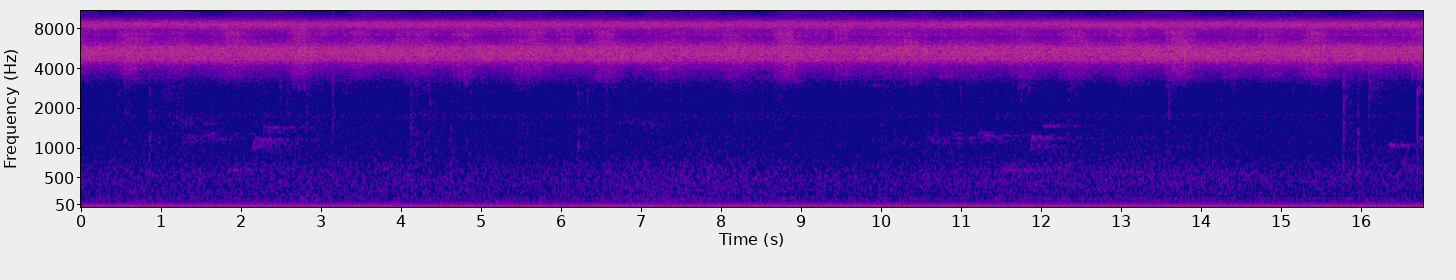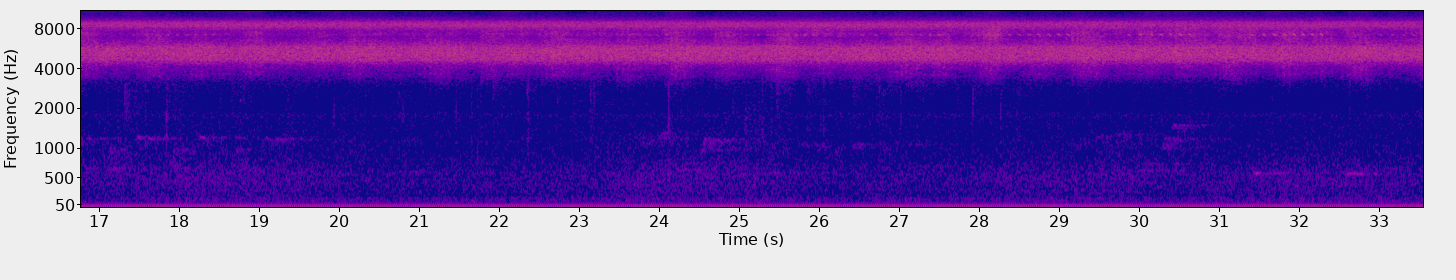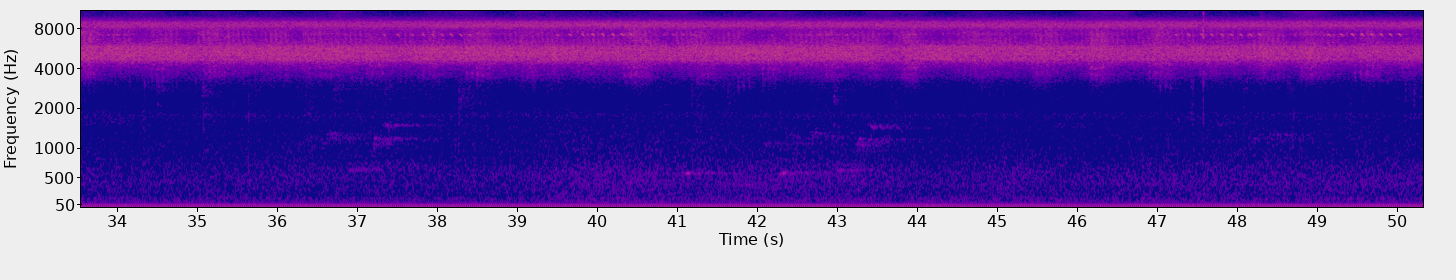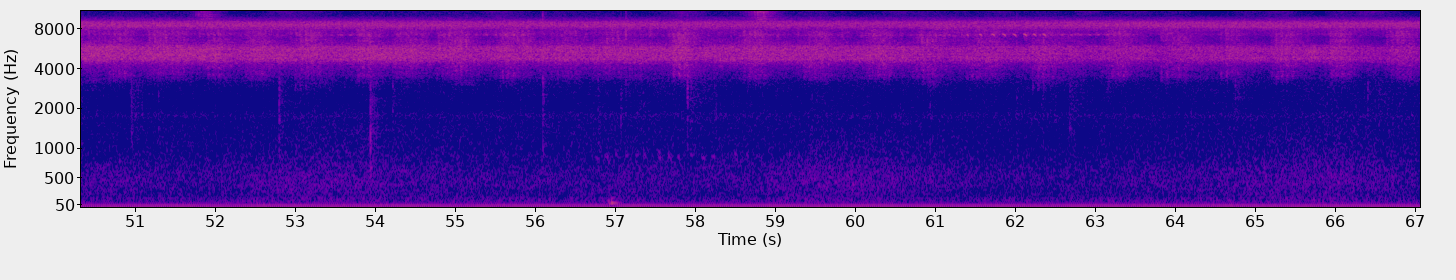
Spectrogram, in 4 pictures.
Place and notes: {"title": "Daintree National Park, QLD, Australia - evening at the bottom of mount sorrow", "date": "2014-01-02 18:20:00", "description": "recorded just as night was beginning. this was very close to the infamous bloomfield track and occasionally you can hear cars driving against the dirt road. walking along this road was very unpleasant as you would very quickly become covered in dust, and the leaves of the trees in the surrounding rainforest were also covered.\nrecorded with an AT BP4025 into an Olympus LS-100.", "latitude": "-16.08", "longitude": "145.46", "altitude": "95", "timezone": "Australia/Brisbane"}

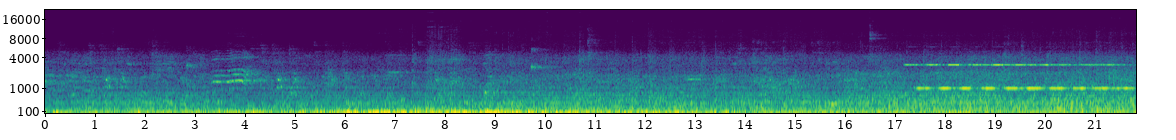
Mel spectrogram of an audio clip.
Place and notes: {"title": "Chiayi Station, Taibao City, Taiwan - In the station hall", "date": "2016-02-12 19:50:00", "description": "In the station hall", "latitude": "23.46", "longitude": "120.32", "altitude": "14", "timezone": "Asia/Taipei"}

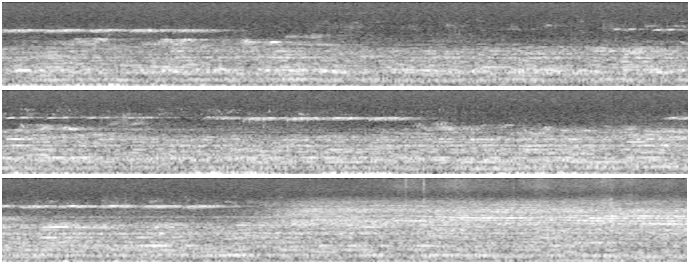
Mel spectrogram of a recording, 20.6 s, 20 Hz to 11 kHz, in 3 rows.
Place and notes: {"title": "Lange Str., Hamm, Germany - national easter bells...", "date": "2020-04-12 09:38:00", "description": "Easter bells of all the churches synchronized under pandemic... (the bell nearby, beyond corona, just happens to be in need of repair… )", "latitude": "51.67", "longitude": "7.80", "altitude": "65", "timezone": "Europe/Berlin"}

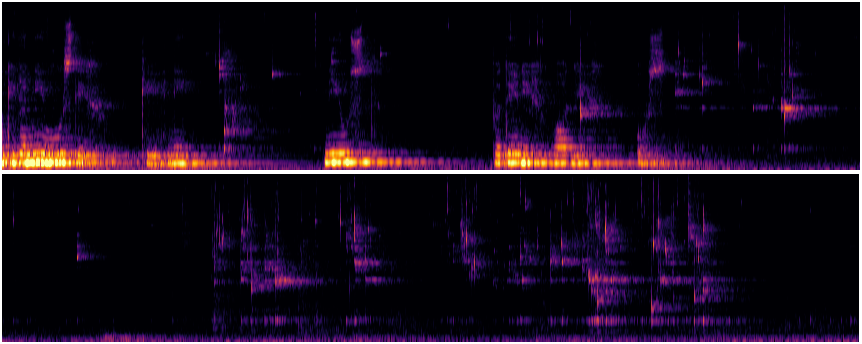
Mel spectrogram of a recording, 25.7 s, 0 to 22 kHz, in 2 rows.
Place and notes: {"title": "chamber cistern, wine cellar, Maribor - water, porcelain bowl, words", "date": "2015-11-26 11:04:00", "description": "reading poem by Dane Zajc, Govori voda", "latitude": "46.56", "longitude": "15.65", "altitude": "274", "timezone": "Europe/Ljubljana"}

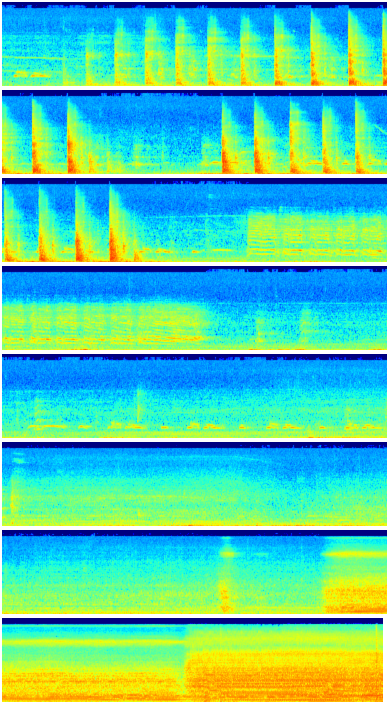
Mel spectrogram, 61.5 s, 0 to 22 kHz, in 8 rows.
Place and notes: {"title": "Επαρ.Οδ. Φιλώτας - Άρνισσα, Αντίγονος 530 70, Ελλάδα - House renovation and local sailor", "date": "2021-09-08 13:14:00", "description": "Record by: Alexandros Hadjitimotheou", "latitude": "40.64", "longitude": "21.76", "altitude": "566", "timezone": "Europe/Athens"}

